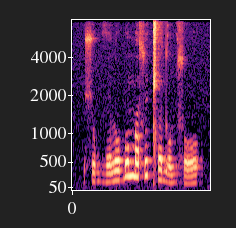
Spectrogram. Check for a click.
present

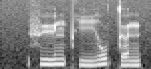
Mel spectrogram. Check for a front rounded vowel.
present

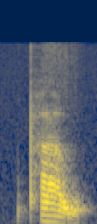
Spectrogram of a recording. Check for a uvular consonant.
absent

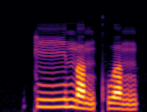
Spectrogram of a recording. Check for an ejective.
absent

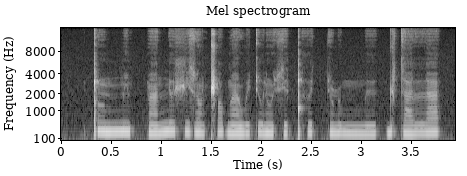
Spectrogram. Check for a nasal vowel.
present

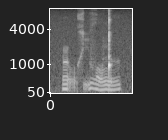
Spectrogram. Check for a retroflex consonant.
present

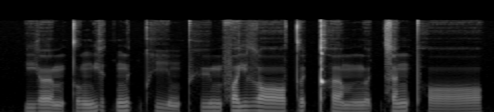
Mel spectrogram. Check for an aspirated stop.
present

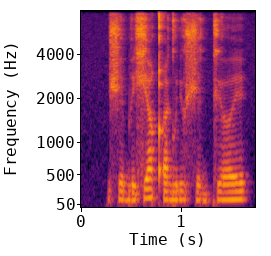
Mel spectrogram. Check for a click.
absent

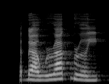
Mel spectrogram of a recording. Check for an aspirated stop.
absent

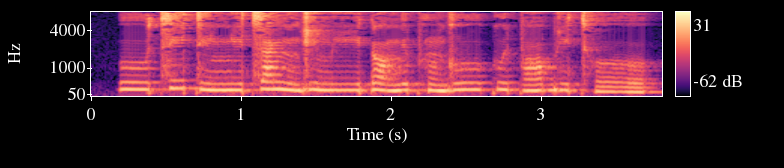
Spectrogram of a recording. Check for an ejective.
absent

